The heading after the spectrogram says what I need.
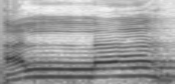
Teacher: Enggak usah dengungkan. Enggak boleh dengungkan karena enggak ada nun dan mim.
